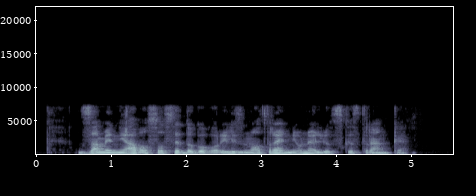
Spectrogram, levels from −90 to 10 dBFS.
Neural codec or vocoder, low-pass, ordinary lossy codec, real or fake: none; 7.2 kHz; none; real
